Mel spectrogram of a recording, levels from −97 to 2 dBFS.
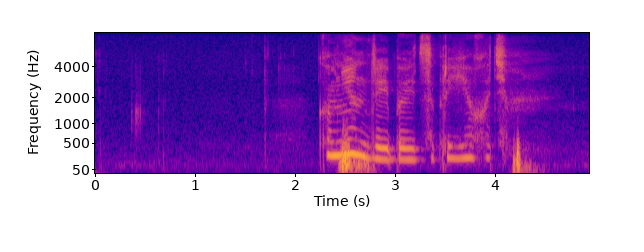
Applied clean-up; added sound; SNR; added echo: none; none; none; none.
